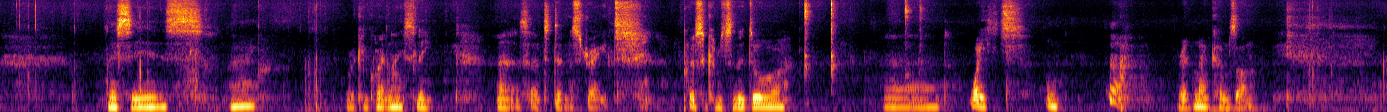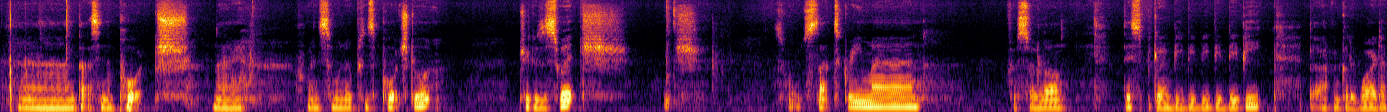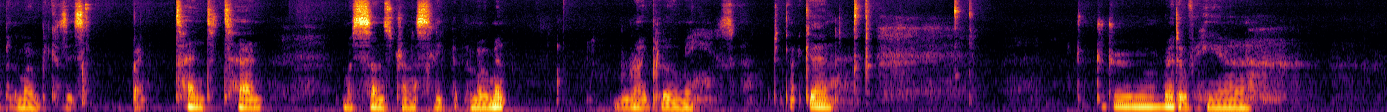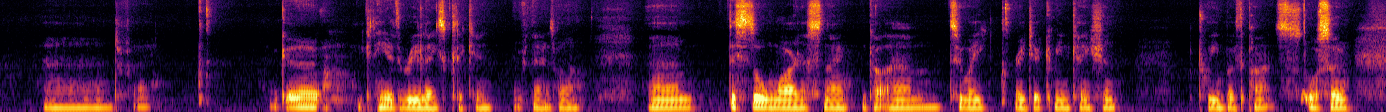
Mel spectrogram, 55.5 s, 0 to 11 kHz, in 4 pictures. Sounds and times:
Speech: 1.0 - 2.7, 3.4 - 4.4, 5.0 - 8.0, 8.8 - 12.6, 14.0 - 18.3, 19.0 - 21.0, 21.6 - 23.2, 23.9 - 30.4, 31.2 - 32.9, 33.9 - 36.3, 38.5 - 40.4, 42.0 - 43.2, 44.3 - 47.5, 48.1 - 52.8, 53.6 - 55.2.

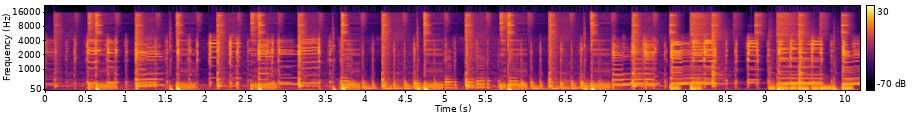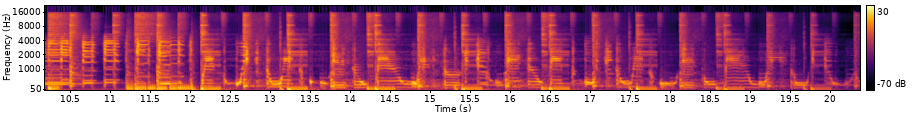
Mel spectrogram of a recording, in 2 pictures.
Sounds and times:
Electric guitar: 0.0 - 20.3.

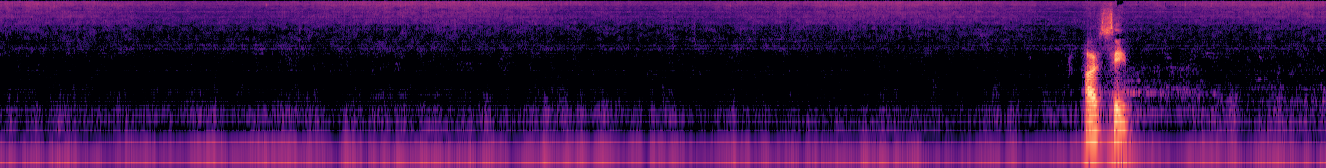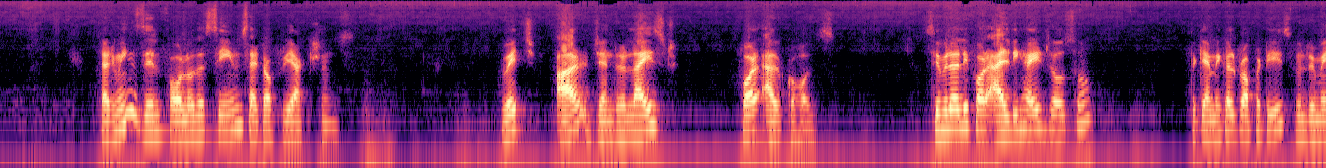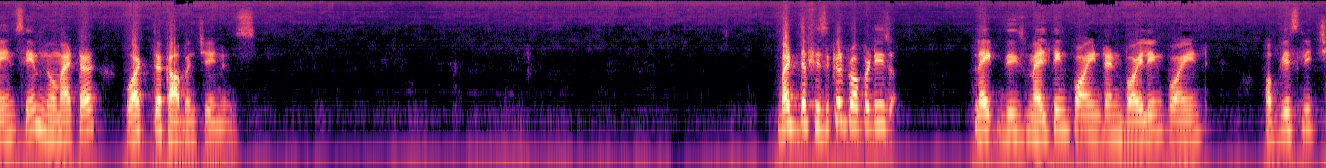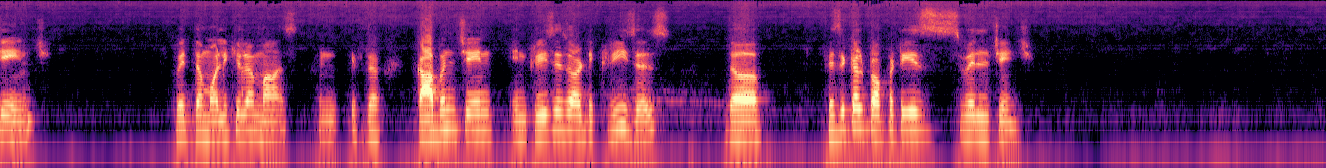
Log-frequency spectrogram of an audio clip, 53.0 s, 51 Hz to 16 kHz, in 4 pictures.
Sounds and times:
Inside, small room: 0.0 - 53.0
Speech: 10.8 - 11.6, 14.2 - 16.8, 18.0 - 21.6, 22.5 - 24.2, 25.2 - 29.1, 34.3 - 35.5, 36.2 - 38.6, 39.2 - 40.3, 41.5 - 50.2.

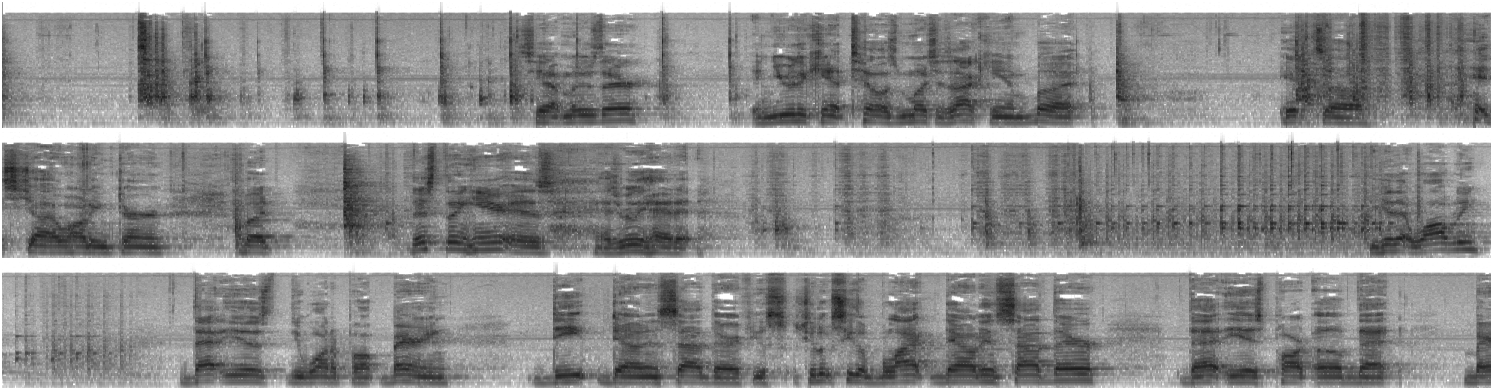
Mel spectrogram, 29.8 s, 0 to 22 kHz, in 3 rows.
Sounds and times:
Speech: 3.4 - 4.4, 5.0 - 7.3, 8.5 - 11.8, 12.6 - 14.7, 19.0 - 19.9, 21.0 - 29.7.

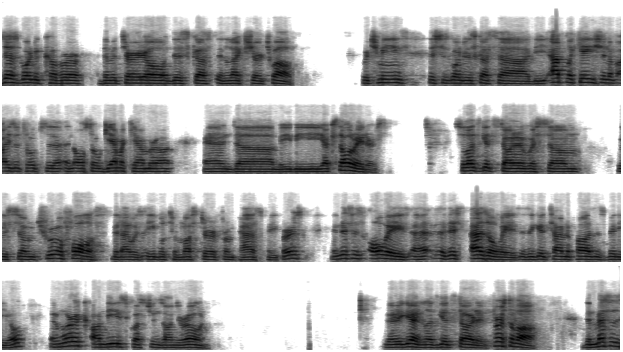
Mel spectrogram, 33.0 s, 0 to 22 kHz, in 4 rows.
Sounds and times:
Speech: 0.0 - 3.9, 4.8 - 13.4, 14.3 - 27.6, 29.9 - 33.0.

